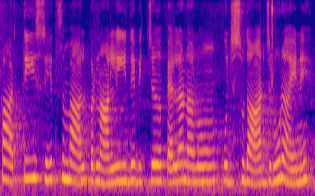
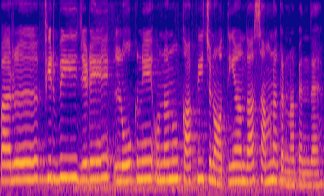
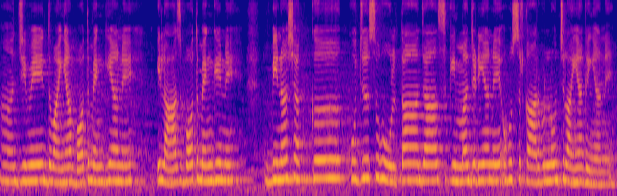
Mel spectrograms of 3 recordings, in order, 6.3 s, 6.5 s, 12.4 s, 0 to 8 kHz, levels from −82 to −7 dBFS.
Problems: none marked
